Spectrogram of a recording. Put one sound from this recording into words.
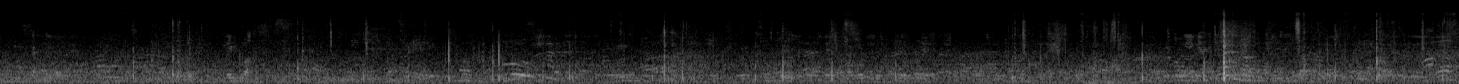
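A tennis ball is struck by rackets with sharp pops, back and forth.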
